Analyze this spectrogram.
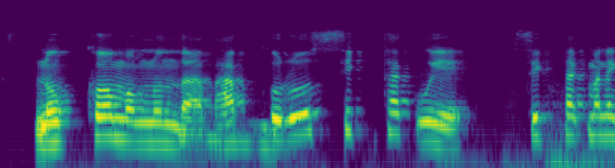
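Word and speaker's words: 놓고 먹는다: তারপর পাবগুরুসুন সিগদাং নোহাগো মাগনুন্দা নোহাগ মগ্নুন্দা উচ্চারণ হবে না এখানে নক্ষ মগনদা ভাবখুরু সিকথাকয়ে সিকথাক মানে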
